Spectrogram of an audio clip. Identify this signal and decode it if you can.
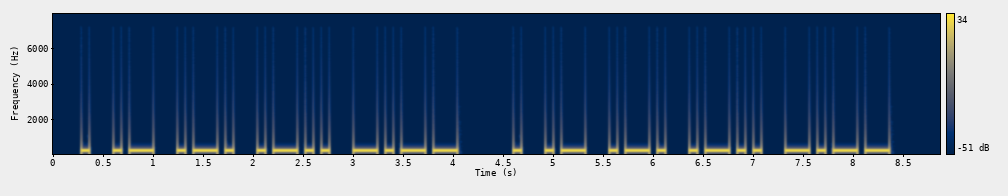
Morse code, heard as a keyed tone, about 15 wpm, 250 Hz. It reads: EARLY EARLY
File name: morse / morse-training-15WPM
